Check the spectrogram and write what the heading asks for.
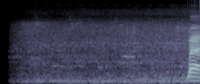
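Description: A steady low hum, with a voice starting to speak just before the end.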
